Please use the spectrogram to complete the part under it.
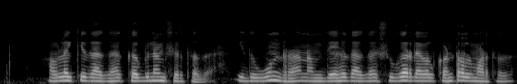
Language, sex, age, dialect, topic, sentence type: Kannada, male, 18-24, Northeastern, agriculture, statement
